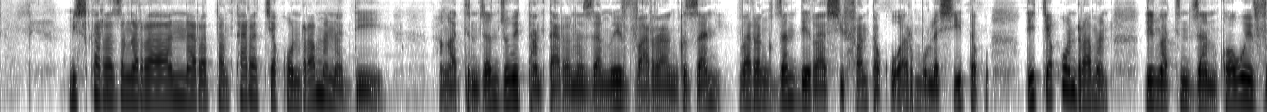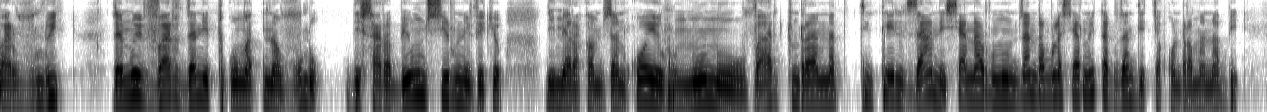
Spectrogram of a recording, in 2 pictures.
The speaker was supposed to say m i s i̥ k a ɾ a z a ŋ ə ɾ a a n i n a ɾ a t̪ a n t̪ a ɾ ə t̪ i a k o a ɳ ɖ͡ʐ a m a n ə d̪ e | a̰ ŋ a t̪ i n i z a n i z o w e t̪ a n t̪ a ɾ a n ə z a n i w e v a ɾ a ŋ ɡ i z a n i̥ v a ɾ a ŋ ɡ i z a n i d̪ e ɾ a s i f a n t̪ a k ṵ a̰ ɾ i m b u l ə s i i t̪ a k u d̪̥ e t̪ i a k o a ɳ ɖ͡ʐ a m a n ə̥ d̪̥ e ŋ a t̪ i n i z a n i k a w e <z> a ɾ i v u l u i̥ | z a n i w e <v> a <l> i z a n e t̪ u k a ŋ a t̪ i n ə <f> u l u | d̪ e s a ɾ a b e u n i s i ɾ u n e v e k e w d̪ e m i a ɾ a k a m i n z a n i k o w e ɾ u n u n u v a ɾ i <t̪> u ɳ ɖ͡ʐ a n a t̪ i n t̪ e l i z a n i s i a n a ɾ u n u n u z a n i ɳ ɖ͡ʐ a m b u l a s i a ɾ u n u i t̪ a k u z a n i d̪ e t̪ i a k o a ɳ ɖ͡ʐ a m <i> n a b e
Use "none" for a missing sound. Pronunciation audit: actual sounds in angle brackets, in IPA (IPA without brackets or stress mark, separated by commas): v, v, ɾ, v, t̪, a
